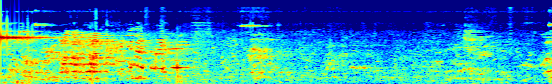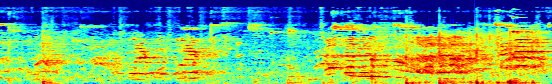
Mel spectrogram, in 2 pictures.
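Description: Sneakers squeak on a gym floor in a large echoing hall.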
